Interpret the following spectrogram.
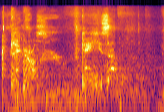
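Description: Whispered speech: a person whispering in short, breathy phrases.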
